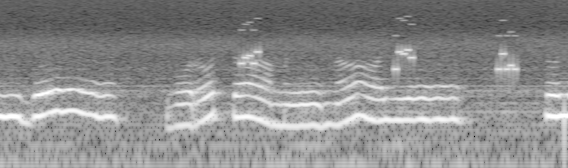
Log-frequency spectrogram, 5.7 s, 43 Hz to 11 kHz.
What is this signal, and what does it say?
Five-tone selective call (EEA), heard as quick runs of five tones, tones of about 40 ms. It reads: 47840 10997 19131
